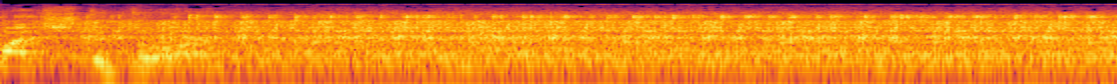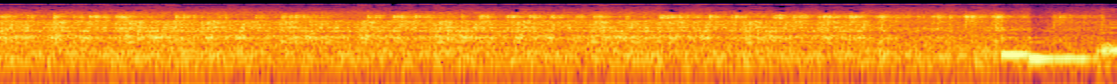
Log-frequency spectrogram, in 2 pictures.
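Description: A heavy stone slab grinds as it slides upward.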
